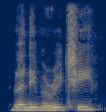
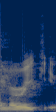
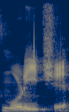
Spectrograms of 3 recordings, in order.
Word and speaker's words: Muriqi: Because in America, most people will say Muriqi, which is fine. You adopt the American way of saying it. But where I come from, I'm Albanian by origin. It's pronounced Muriqi.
